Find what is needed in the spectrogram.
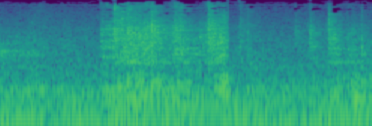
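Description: Small clicks and rustling as battery-operated twinkle lights are handled and arranged inside a metal-framed glass lantern, with a quick run of clicks about a second in.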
